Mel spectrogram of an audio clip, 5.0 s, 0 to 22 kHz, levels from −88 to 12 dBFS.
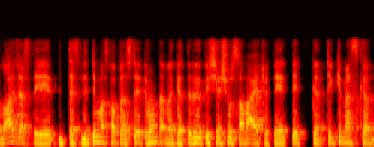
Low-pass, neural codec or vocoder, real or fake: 7.2 kHz; codec, 16 kHz, 1.1 kbps, Voila-Tokenizer; fake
